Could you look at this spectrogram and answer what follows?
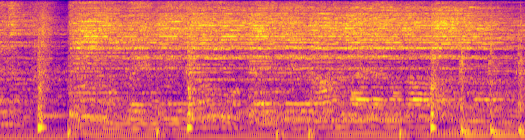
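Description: A drum kit played along to a recorded slow rock song: snare, tom and bass drum hits over the track's sustained guitar and voice.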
